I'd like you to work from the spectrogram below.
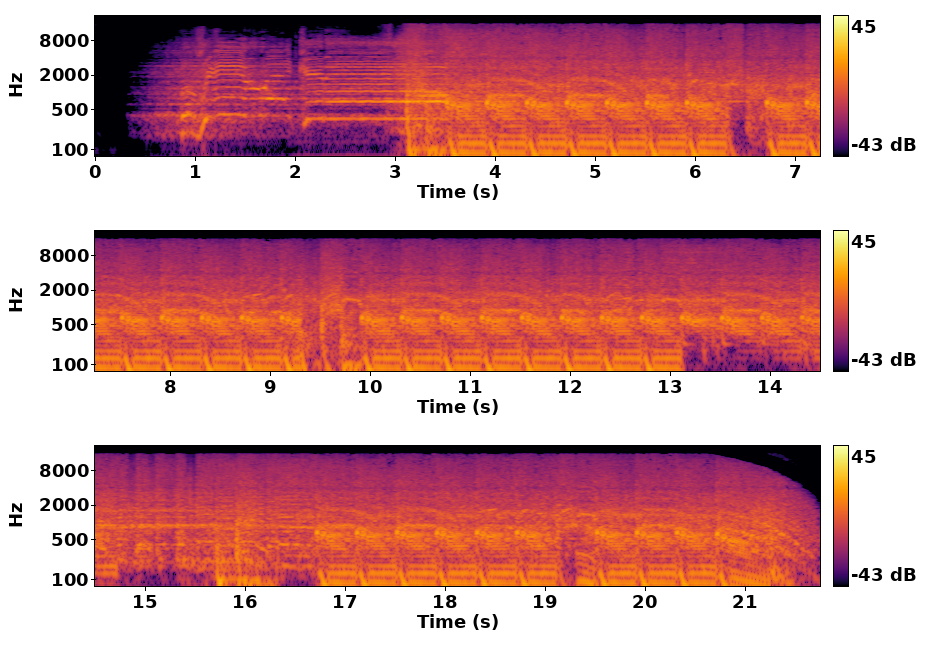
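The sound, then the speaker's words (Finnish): A loud, distorted euphoric-style hardstyle kick drum thumps in a steady, driving four-on-the-floor pattern under bright synth melodies, after a short melodic intro, with brief drops where the beat cuts out. “Ja tämä euforinen style kuulostaa tältä”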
